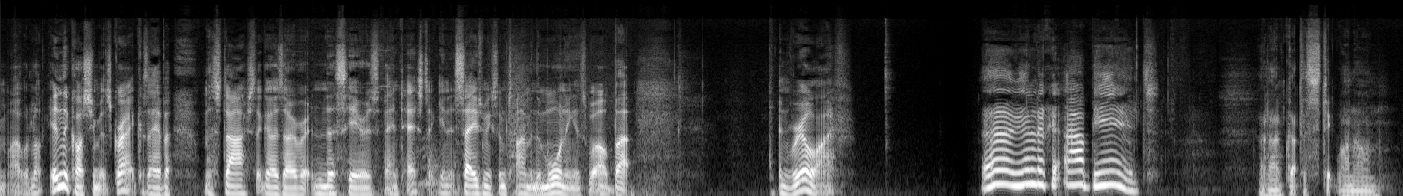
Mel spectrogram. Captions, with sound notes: In the costume it's great. I have a mustache that goes over it... ...and this here is fantastic. And it saves me some time in the morning as well, but in real life: [IN HIGH-PITCHED VOICE] "Oh, look at our beards." [IN NORMAL VOICE] Then I've got to stick one on.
